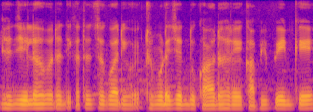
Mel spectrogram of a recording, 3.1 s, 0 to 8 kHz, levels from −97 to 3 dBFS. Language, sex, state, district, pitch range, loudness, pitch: Chhattisgarhi, male, Chhattisgarh, Sarguja, 105-110 Hz, -19 LUFS, 110 Hz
